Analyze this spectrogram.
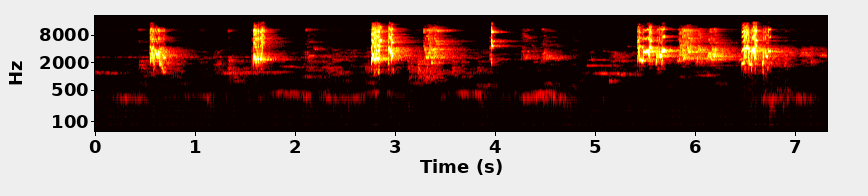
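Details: Lovebird calling in shrill, squawky chirps, some doubled, with soft twittering and quiet low murmurs between the bursts.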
